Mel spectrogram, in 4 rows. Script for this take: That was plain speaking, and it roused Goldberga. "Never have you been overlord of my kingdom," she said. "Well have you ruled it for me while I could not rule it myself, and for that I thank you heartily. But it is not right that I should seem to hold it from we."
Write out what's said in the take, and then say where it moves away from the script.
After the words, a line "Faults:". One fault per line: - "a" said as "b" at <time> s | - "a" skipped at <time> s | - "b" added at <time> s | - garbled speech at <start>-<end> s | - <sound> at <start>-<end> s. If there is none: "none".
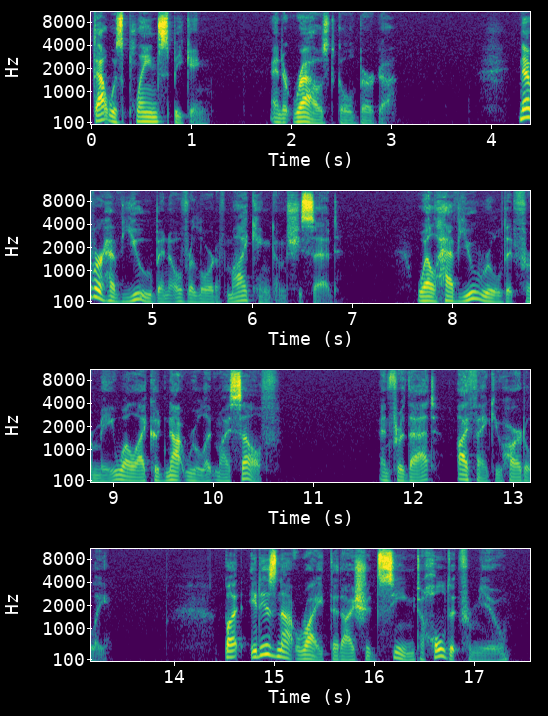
That was plain speaking, and it roused Goldberga. "Never have you been overlord of my kingdom," she said. "Well have you ruled it for me while I could not rule it myself, and for that I thank you heartily. But it is not right that I should seem to hold it from you."
Faults:
- "we" said as "you" at 17.0 s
